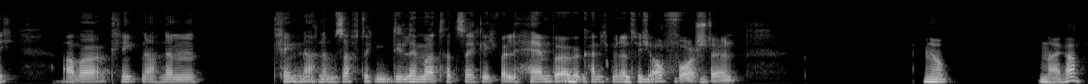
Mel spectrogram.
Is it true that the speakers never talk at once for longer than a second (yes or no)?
no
